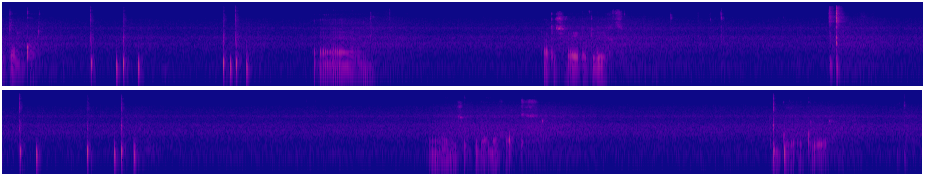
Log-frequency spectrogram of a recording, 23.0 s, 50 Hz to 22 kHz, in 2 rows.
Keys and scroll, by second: 8.5 super+z, 10.2 super+z, 22.5 ;.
